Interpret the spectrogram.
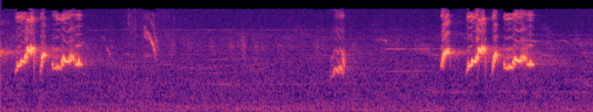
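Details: Red-whiskered bulbul 'ché' singing that spurs other bulbuls to sing for contests; two fast, fluty, warbled phrases several seconds apart with a single soft chirp between.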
